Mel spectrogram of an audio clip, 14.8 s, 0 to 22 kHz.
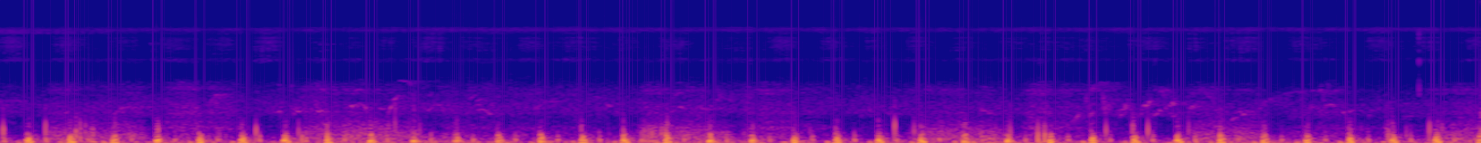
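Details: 35-year-old male's heartbeat recorded over the tricuspid valve area after jogging uphill: fast, regular heartbeat with strong low thumps, about 140 beats a minute.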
